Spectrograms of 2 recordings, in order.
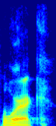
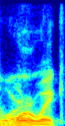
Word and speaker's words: Warwick: That's not Warwick. That's Warick. Is that his name? Yeah. Warwick Davis. Oh, it is Warwick, isn't it? That's what you said. Yeah, you said Warwick and then you spelled it Warick.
